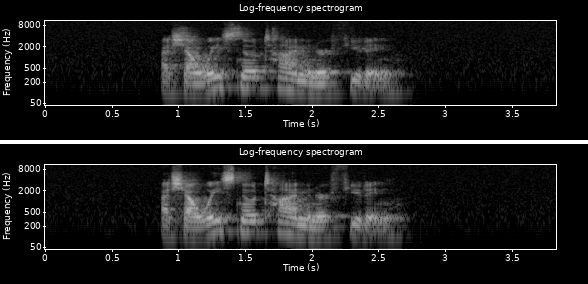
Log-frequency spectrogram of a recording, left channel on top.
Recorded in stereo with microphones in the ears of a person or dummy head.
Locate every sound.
0.9 s a man speaking: 35° right (ahead or behind), 3 m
